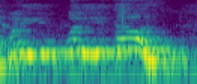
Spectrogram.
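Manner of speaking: high disbelieving mock outburst; incredulous. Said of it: "I'm like".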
